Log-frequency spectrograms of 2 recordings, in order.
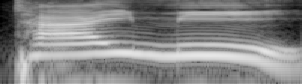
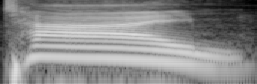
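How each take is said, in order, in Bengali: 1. m-এর পরে একটি অতিরিক্ত স্বরধ্বনি উচ্চারিত হয়। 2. শব্দটি m দিয়ে শেষ হয়, পরে কোনো স্বরধ্বনি নেই। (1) "যদি ইর উচ্চারণ করতাম আমরা তাহলে উচ্চারণ কি হইতো" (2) "আমি কিন্তু ইর উচ্চারণটা করি নেই"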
